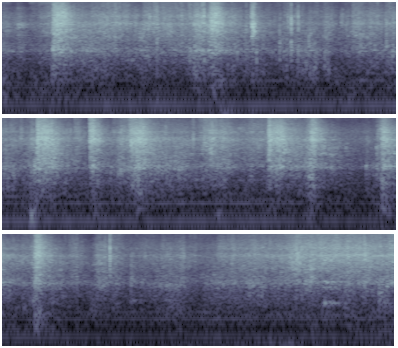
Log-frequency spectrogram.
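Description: Heavy sacks thump onto a stack of sacks.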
